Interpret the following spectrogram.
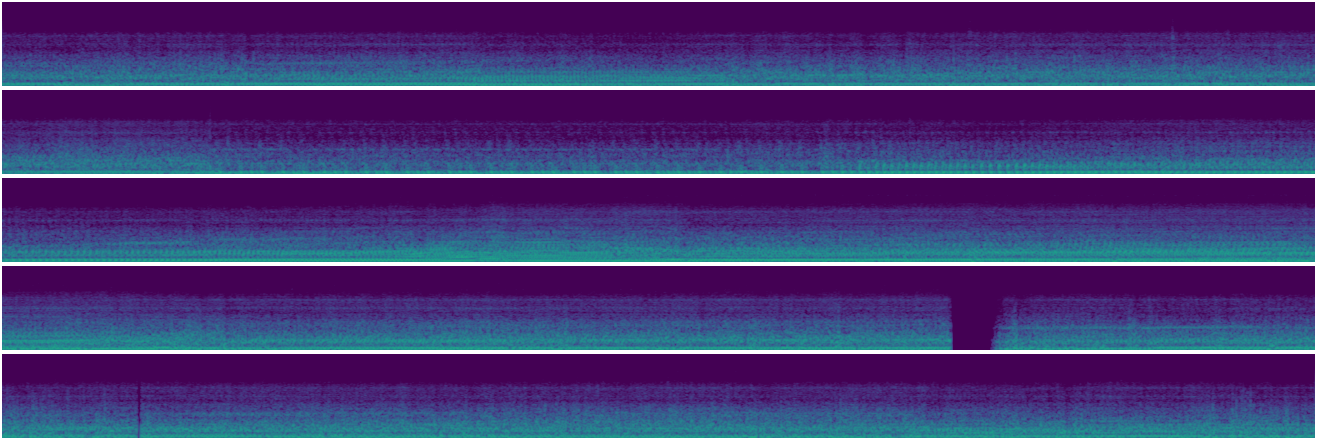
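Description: BMW GS Adventure motorcycle engine running at a steady cruise, with wind and tyre noise from the gravel road. About halfway through, the engine note falls and then climbs again as the revs drop and pick back up. The sound cuts out for an instant about three-quarters of the way through.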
